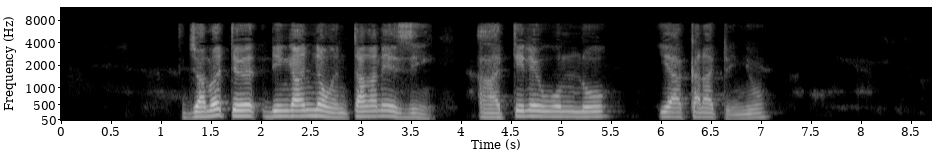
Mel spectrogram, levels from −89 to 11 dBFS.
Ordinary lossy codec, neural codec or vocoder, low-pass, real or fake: MP3, 64 kbps; codec, 16 kHz, 1.1 kbps, Voila-Tokenizer; 7.2 kHz; fake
